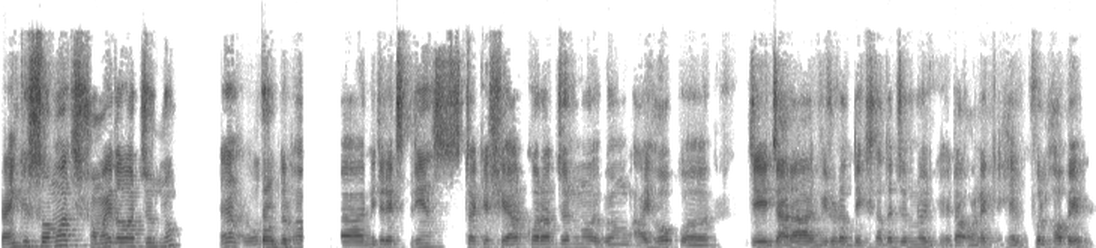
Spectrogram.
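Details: Adult male speaker; fluent speech.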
